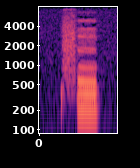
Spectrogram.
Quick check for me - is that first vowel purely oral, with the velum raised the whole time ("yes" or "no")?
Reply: no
